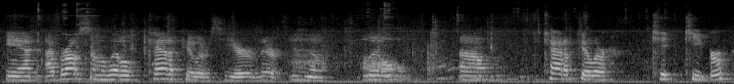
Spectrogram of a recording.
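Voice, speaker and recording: Woman guest speaker, gentle and halting, recorded from afar in a noisy hall. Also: mid-range voice. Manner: soft-spoken, halting with many fillers. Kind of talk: casual talk to a women's lunch group. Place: echoey hall with audience. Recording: echoey hall, distant, background noise.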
